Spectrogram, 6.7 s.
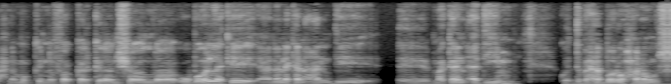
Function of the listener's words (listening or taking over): listening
